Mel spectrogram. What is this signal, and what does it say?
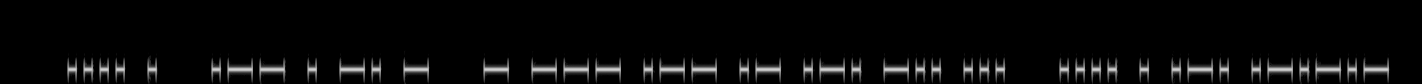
Morse code, heard as a keyed tone, about 15 wpm, 700 Hz. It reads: HE WENT TOWARDS HER.
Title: Sentences from Top 1000 Words - Review Part 2 - 15wpm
